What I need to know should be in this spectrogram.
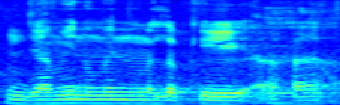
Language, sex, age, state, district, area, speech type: Maithili, male, 30-45, Bihar, Purnia, rural, spontaneous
